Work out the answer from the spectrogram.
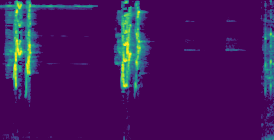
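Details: Calling an opponent, a labet fighter gives paired high, buzzy tick notes in ngetik style. The pairs are separated by about a second and a half of quiet, over a faint low hum.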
